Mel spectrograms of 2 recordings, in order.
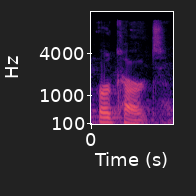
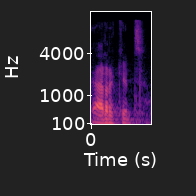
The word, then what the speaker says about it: Urquhart: Pronounce my name Urquhart, unless you're in Scotland and then it's Gaelic and it's Urquhart.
